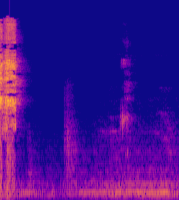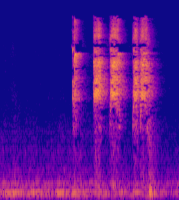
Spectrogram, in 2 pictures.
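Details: Black francolin (Kaala Teeter), Nawabshah, Pakistan: a harsh note at the start, a few faint distant scratches, then a clear phrase of four buzzy, grating notes over steady low hum.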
